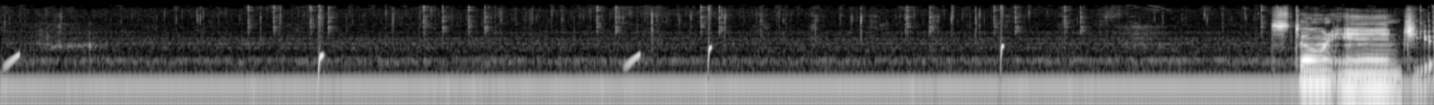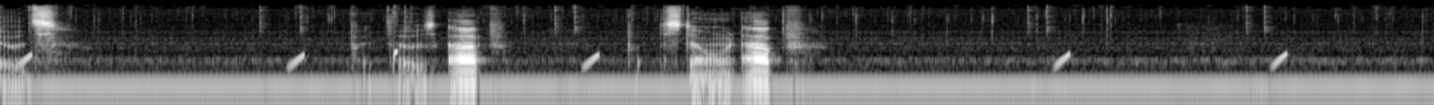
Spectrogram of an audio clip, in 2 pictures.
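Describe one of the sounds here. Short rising game menu blips sound as items are picked.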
